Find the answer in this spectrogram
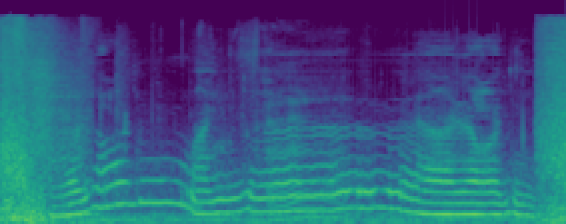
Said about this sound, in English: Another exhibit B is a cat saying, hold on to my fur, I like it, which is an amazing one.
